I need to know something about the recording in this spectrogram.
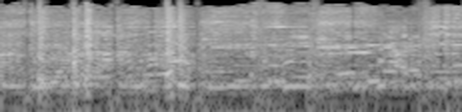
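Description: A live gospel reggae band playing through a PA system, with a steady bass line and sharp drum hits in the first second.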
